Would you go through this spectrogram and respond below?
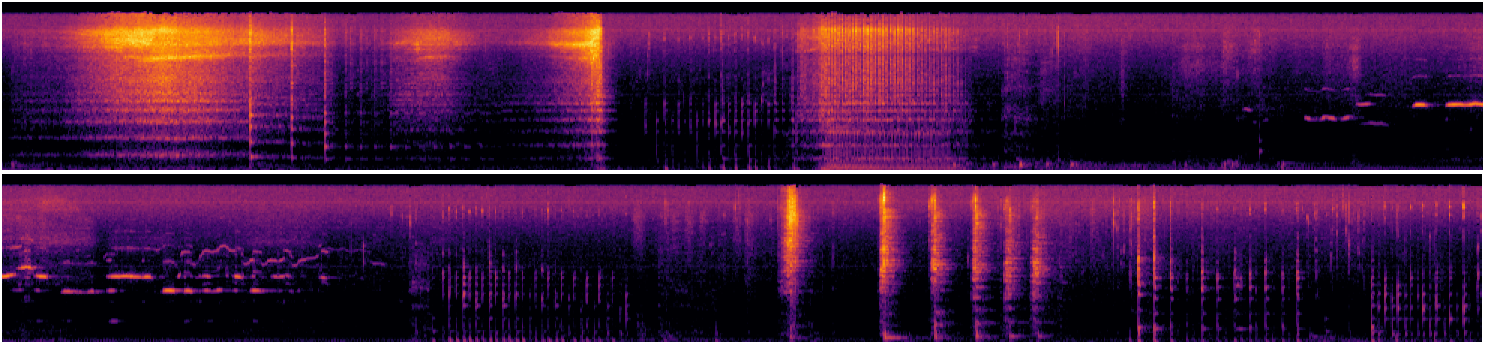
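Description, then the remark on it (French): Improvised solo flute playing that shows different ways of playing the flute, played on the flute alone. It is full of extended effects: breathy rushing swells, whooshing noise bursts, sharp percussive key clicks and a thin, high whistling line, shifting irregularly with no speech. “À la flûte, je certifie que ce n'était qu'à la flûte.”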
